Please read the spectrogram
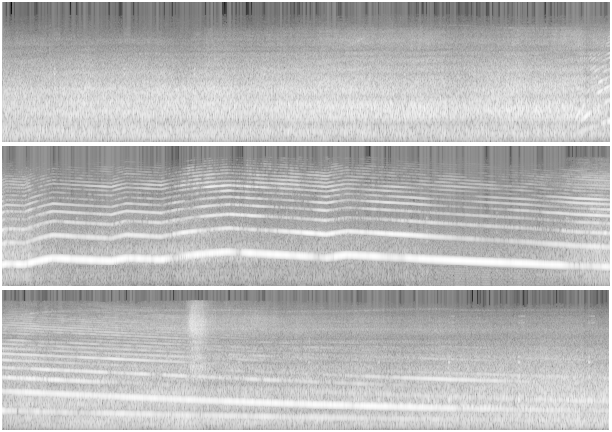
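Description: Fire engine siren: after several seconds of loud rushing noise, the siren winds up quickly about nine seconds in, wavers up and down in pitch for a few seconds, then falls slowly and steadily in pitch as the pumper moves off.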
